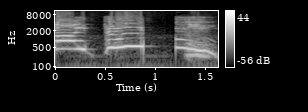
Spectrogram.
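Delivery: very high, loud, eerie ghostly wailing cry. A ghostly woman's voice wails through the shaking house: ghostly high-pitched wail. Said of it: "the ghostly, high pitched wail of a woman".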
